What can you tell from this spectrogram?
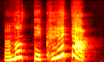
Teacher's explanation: That small tsu at the end is showing that she's like sharply ending what she's saying.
